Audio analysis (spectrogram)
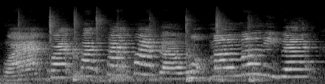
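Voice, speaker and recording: A woman voicing a small, stubborn male duck who quacks loudly in a singsong chant. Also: very high voice, lively intonation, slow, far from the mic, background noise, voice pushed up, exaggerated voice. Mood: singsong demanding. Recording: echoey room, off mic.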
